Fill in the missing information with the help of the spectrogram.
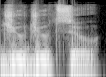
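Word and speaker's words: jūjutsu: The double letters indicate a long vowel sound twice as long as a single u letter to be exact.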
